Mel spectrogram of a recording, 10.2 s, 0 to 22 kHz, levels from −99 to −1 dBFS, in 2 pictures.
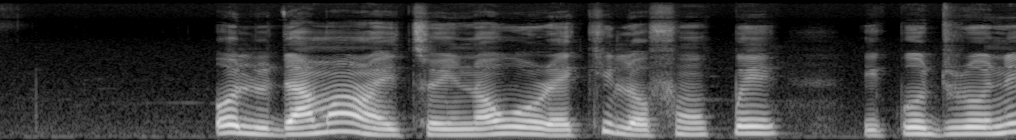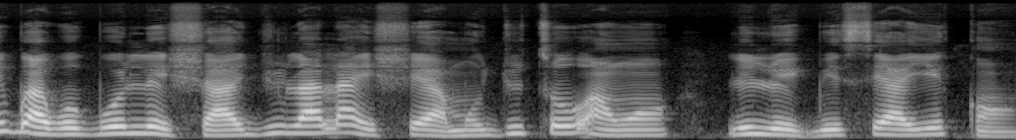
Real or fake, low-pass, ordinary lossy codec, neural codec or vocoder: real; 19.8 kHz; none; none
